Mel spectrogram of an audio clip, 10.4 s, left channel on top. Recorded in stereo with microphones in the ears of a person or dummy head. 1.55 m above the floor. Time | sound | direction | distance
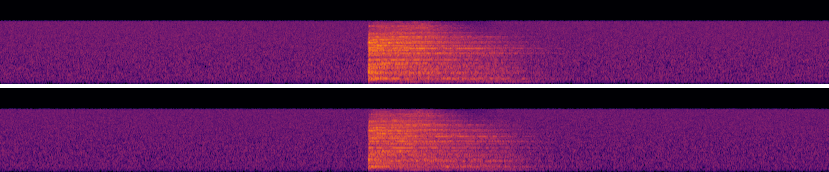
4.6 | dishes clattering | 25° left (ahead or behind) | 2 m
